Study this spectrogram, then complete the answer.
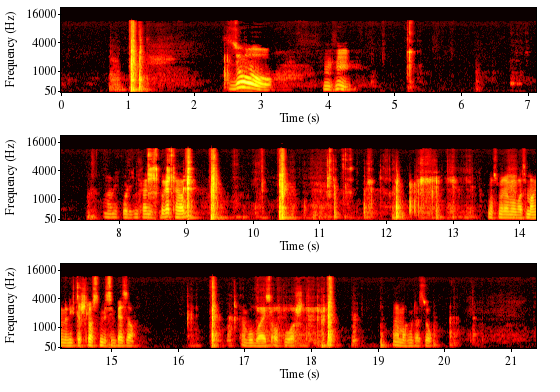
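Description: A metal lock clicks and knocks against a wooden surface.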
